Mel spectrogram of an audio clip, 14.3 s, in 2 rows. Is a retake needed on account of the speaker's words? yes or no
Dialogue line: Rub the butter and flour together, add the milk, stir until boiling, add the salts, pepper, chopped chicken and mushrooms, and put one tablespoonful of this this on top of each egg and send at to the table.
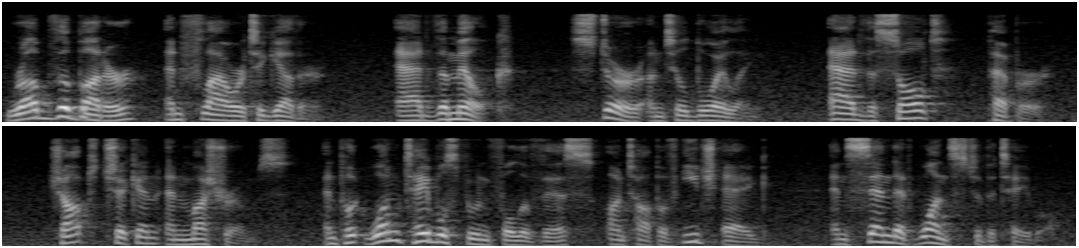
yes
